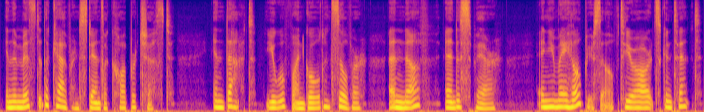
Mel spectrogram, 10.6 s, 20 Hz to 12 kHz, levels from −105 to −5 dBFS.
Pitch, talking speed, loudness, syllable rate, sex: 175 Hz, 175 wpm, -16 LUFS, 4.4 syllables/s, female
